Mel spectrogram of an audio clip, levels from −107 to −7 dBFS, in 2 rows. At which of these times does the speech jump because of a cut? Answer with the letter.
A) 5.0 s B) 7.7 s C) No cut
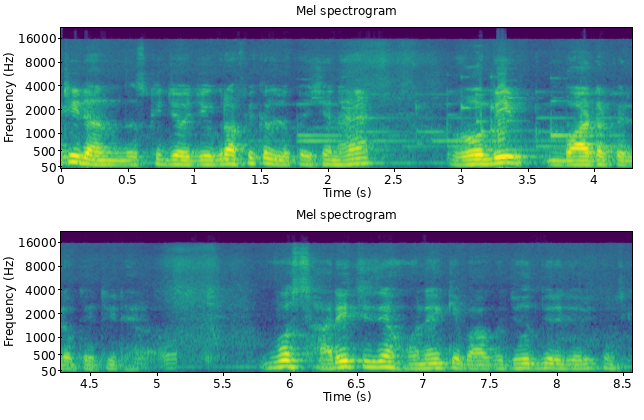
A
